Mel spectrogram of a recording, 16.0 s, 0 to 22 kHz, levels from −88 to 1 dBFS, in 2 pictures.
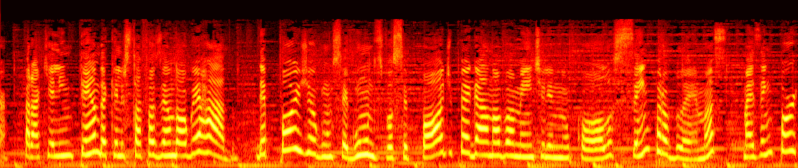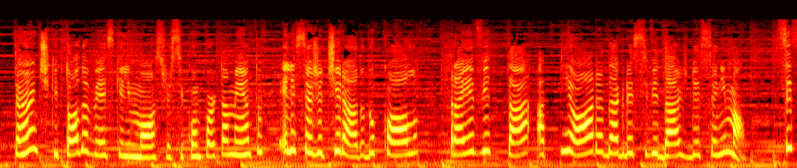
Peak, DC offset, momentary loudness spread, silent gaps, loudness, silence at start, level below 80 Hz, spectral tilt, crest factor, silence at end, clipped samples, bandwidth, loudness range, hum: -4 dBFS; under 0.1%; 6 LU; none; -17 LUFS; 0 s; -36 dBFS; -4 dB/octave; 12 dB; 0 s; under 0.1%; 14 kHz; 2 LU; none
